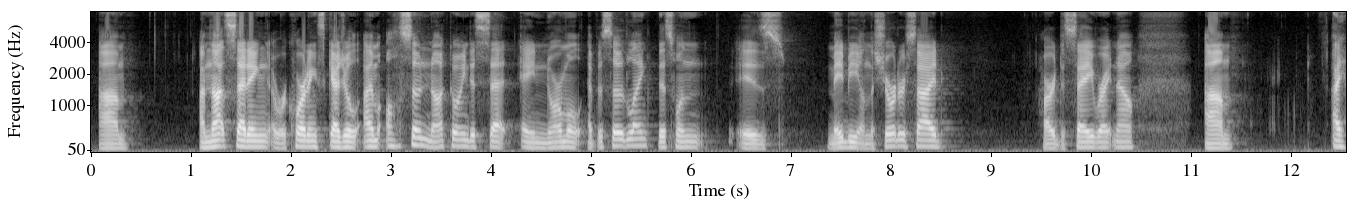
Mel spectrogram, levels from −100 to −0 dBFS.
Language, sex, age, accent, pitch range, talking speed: English, male, 20-39, American, 95-130 Hz, 155 wpm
